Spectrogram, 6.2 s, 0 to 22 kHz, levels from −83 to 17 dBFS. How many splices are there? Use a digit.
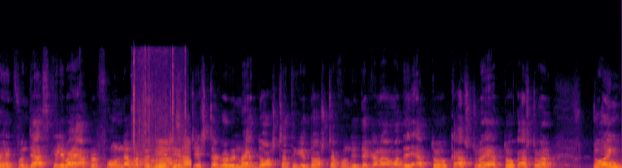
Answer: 1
